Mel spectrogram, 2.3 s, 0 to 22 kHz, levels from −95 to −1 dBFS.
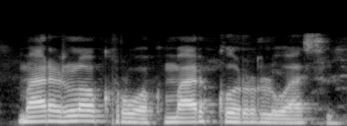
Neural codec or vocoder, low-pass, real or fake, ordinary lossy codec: codec, 16 kHz, 6 kbps, DAC; 7.2 kHz; fake; none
